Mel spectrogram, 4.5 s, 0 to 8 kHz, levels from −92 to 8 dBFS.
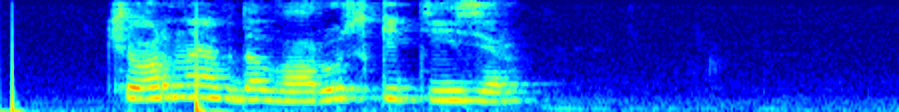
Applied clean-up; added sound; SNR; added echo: none; none; none; none.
